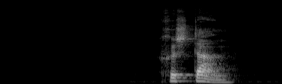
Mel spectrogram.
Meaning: past participle of staan
- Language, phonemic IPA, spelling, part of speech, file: Dutch, /ɣəˈstan/, gestaan, verb, Nl-gestaan.ogg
